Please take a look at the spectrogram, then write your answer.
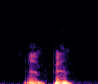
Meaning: pine, pine tree (Pinus)
- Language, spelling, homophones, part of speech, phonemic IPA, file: French, pin, pain / pains / peins / peint / peints / pins, noun, /pɛ̃/, Fr-pin.ogg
